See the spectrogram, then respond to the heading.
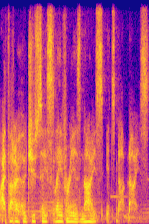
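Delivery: very quiet, hushed whispered aside. Speaking in character to another character at the table: whispering in character. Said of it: "he's gonna whisper to Bonkin".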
